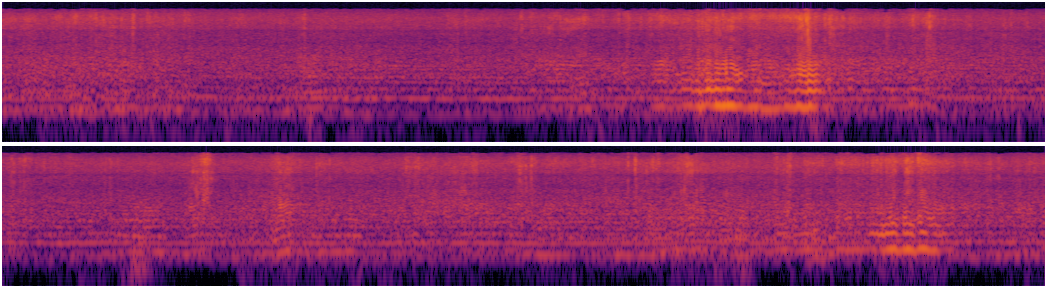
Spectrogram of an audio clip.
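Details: Steady natural hum of bees in their hive, a low, even buzz with overtones and two brief swells where nearby bees grow louder.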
